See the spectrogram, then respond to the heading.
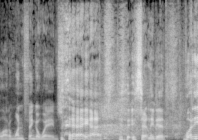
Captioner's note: laughter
